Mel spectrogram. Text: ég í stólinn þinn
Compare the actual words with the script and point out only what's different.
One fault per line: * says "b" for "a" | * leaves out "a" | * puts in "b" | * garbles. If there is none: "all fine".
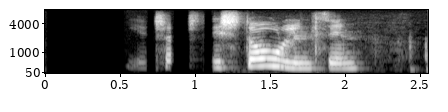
* puts in "sest"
